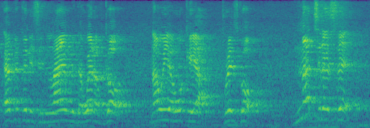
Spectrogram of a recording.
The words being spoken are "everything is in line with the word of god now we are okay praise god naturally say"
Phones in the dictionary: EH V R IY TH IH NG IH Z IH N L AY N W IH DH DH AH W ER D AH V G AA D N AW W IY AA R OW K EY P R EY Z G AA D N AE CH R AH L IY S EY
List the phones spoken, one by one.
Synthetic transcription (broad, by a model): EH V R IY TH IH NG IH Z IH N L AY N W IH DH DH AH W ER D AH V G AA D N AW W IY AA W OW K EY P R EY Z G AA D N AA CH AH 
